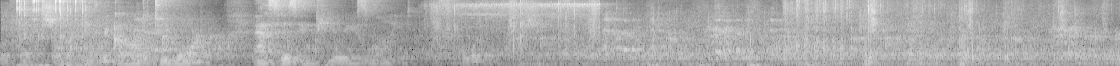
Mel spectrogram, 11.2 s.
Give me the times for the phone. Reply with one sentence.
You can't hear the phone here.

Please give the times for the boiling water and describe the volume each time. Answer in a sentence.
The boiling water can be heard from 0.0 to 11.1 s, getting quieter then louder.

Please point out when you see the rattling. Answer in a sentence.
The rattling can be heard from 0.1 to 0.9 s and from 7.8 to 8.6 s.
